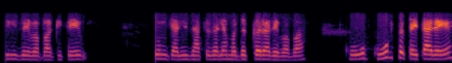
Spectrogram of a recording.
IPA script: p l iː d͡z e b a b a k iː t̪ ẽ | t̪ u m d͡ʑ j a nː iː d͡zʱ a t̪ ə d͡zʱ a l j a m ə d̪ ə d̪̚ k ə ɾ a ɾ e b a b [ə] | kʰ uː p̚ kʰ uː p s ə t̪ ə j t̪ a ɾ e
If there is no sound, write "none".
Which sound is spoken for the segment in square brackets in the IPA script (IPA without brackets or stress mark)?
a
